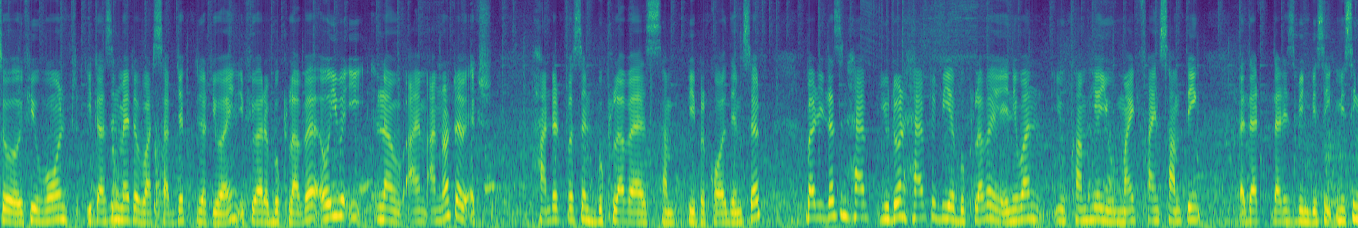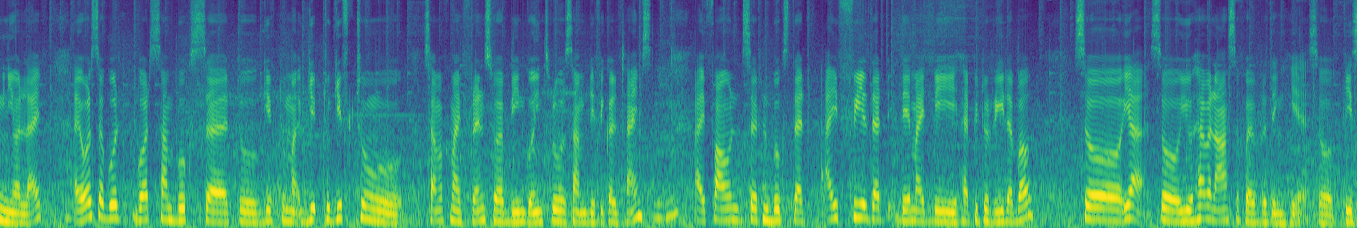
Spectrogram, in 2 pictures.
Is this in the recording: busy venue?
yes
